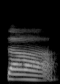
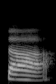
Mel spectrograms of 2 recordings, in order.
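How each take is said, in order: Both takes have the same delivery.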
